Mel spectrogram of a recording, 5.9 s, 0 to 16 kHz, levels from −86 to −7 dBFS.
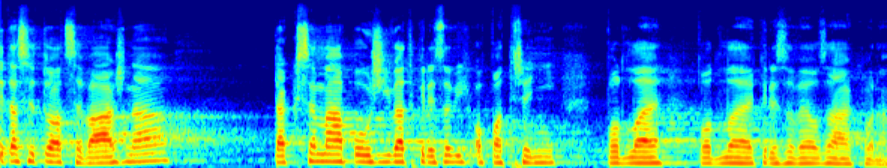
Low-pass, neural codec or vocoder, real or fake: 14.4 kHz; none; real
